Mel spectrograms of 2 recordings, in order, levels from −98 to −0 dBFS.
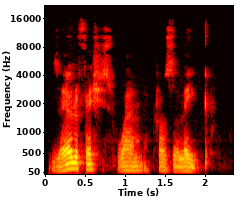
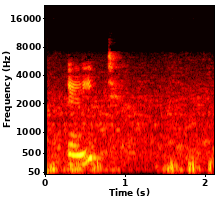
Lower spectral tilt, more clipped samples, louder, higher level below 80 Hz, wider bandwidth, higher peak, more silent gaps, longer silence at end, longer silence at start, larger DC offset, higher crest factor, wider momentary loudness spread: first, -6 dB/octave vs -4.5 dB/octave; neither; second, -34 LUFS vs -30 LUFS; second, -70 dBFS vs -60 dBFS; first, 16 kHz vs 7.6 kHz; about the same, -16 dBFS vs -14 dBFS; neither; first, 0.3 s vs 0 s; about the same, 0.1 s vs 0.05 s; neither; about the same, 18 dB vs 18 dB; second, 12 LU vs 23 LU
